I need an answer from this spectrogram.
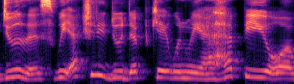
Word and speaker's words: Dabke: Is that the right way to pronounce it? Yes, Dabke.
